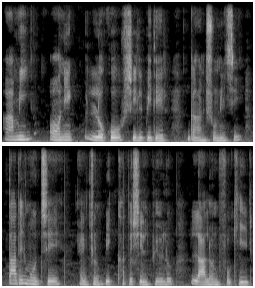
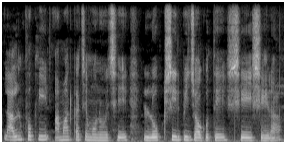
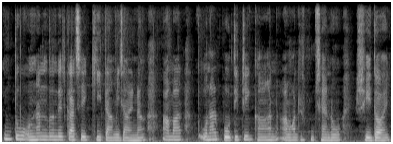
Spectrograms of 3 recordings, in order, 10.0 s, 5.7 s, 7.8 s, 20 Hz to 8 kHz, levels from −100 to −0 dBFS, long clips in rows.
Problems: none marked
